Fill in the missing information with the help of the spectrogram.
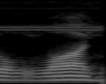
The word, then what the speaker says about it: الله: فقال لهم رسول الله ناقة الله وسقياها ناقة الله. The lamb of Allah is pronounced with تغليل, with thickness, because it's preceded by a letter with a فتحة.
